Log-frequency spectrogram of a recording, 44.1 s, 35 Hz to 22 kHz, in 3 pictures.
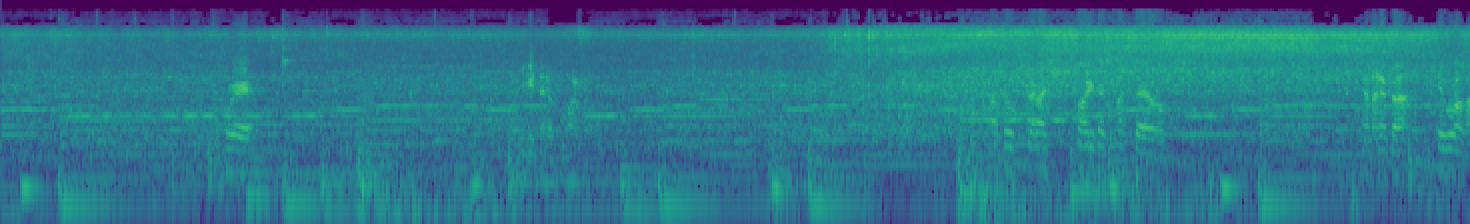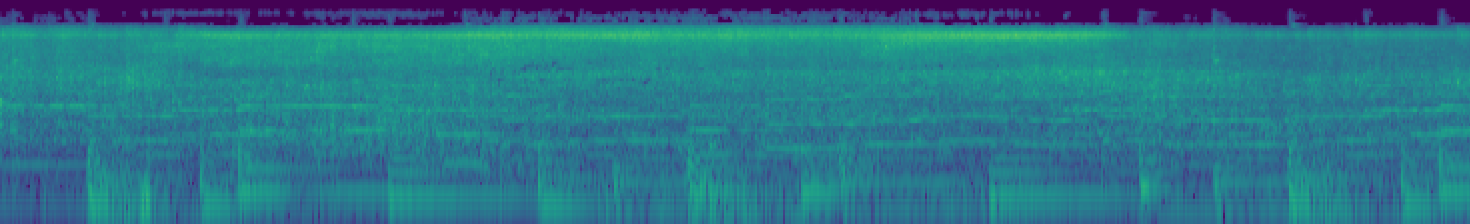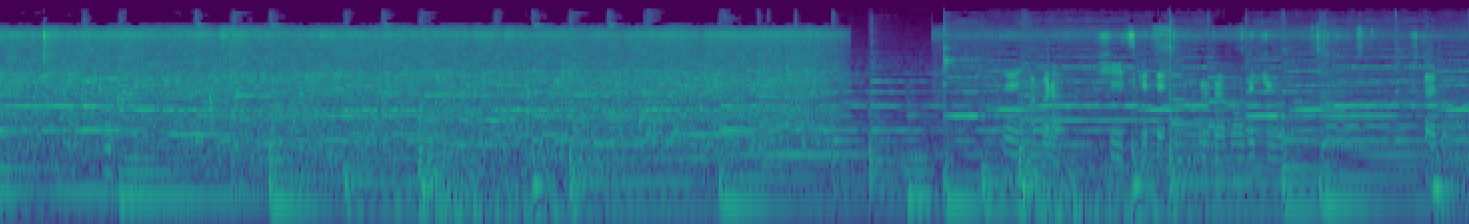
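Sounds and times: background music with low notes: 0.0s - 44.0s
waterfall rushing: 0.0s - 44.0s.

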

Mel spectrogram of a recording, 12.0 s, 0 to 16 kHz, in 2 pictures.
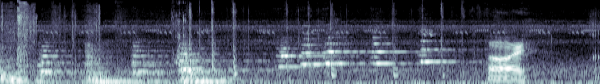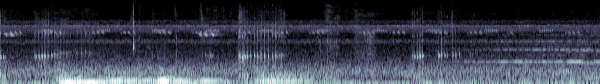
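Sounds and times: crickets chirping: 0.4s - 12.0s.

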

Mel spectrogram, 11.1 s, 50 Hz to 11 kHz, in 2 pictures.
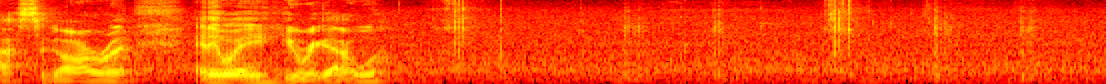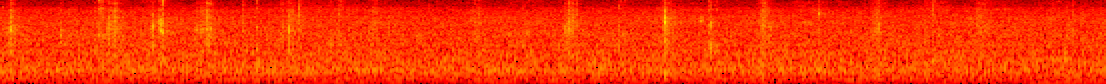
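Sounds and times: pepper being bitten and chewed: 2.2s - 10.6s.

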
